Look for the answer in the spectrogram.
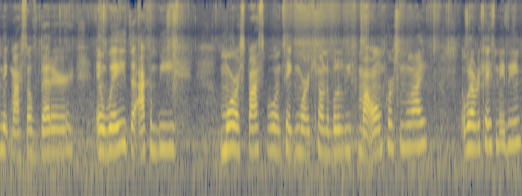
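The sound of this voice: This woman's voice sits at a medium pitch, with a slightly mellow tone and fairly even intonation.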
